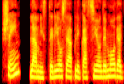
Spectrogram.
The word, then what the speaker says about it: Shein: La plataforma que utiliza Sachan pertenece a una marca china llamada Shein, que se pronuncia Shein- que ha atraído rápidamente a un ejército mundial de fans adolescentes en TikTok.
